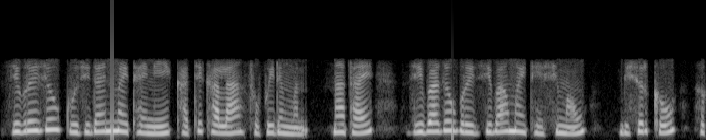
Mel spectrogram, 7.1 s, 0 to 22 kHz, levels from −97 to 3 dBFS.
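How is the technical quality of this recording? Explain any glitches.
The recording carries two brief dropouts against a telephone-band background, with nothing audible above about 3.8 kHz.

Block of digital silence, 1.11 to 1.13 s (20 ms) and 4.52 s (12 ms): the sound drops to silence, likely because the output buffer went unfilled in time. It shows as a flat line in the waveform and a thin vertical gap in the spectrogram.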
